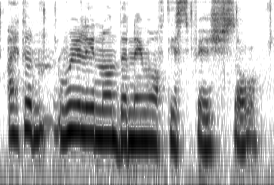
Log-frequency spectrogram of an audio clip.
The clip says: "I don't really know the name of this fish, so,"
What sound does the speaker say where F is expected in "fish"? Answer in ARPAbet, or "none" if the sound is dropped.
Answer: F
